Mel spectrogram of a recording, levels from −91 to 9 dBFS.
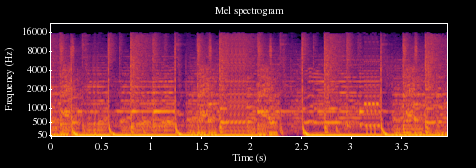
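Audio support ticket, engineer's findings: Repeated buffer, three events. Playback device starved of new audio and replayed its last block, with hard joins at each repeat and a loop length that fits a 40 ms buffer. At 0.44–0.48 s, a single extra play, a brief stutter. At 1.80–1.96 s, four extra plays, a longer rapid stutter. At 3.16–3.28 s, three extra plays, the same stutter. Probable component: output buffering or feed to the playback device.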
